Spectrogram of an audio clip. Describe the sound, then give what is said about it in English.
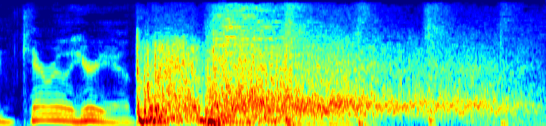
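A loud explosion sound effect bursts in right after a brief line of speech from a caller, cutting it off, then rumbles and crackles as it slowly fades over a few seconds. “I had to blow somebody up.”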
